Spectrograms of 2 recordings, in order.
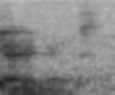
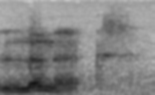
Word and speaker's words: Linux: thing it's named after linux is named after linus which is fine but he pronounces it linux wow they pronounced it linux what was like a u in it yeah slightly it's it's somewhere between an eye and a year i'd say latin bonnets wait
